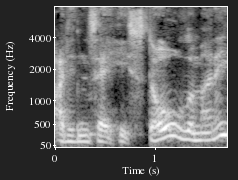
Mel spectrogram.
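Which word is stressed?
stole. The word "stole" carries the emphasis. He took it some other way. "He borrowed it"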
